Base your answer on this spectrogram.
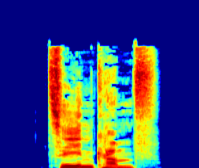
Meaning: decathlon
- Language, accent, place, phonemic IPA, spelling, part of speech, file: German, Germany, Berlin, /ˈt͡seːnˌkamp͡f/, Zehnkampf, noun, De-Zehnkampf.ogg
